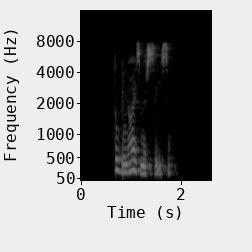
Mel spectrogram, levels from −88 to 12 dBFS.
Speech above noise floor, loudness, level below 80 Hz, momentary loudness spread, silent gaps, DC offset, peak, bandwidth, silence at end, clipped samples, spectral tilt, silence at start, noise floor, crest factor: over 45 dB; -44 LUFS; -86 dBFS; 11 LU; none; under 0.1%; -28 dBFS; 8 kHz; 0.75 s; under 0.1%; -4 dB/octave; 0.7 s; under -90 dBFS; 20 dB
